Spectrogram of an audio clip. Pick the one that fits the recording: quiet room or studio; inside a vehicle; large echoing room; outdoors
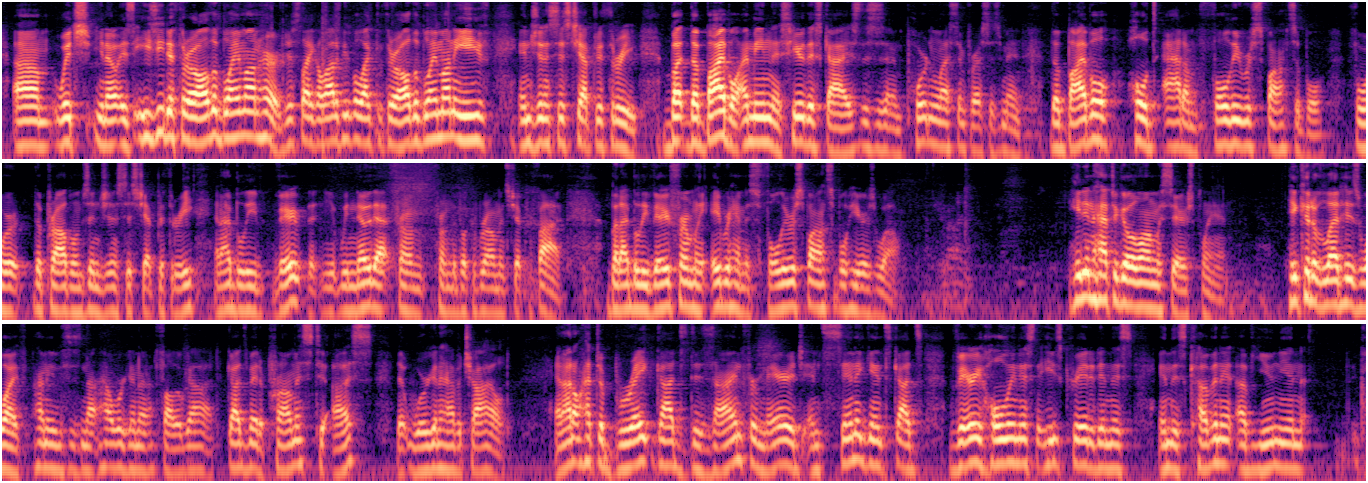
large echoing room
